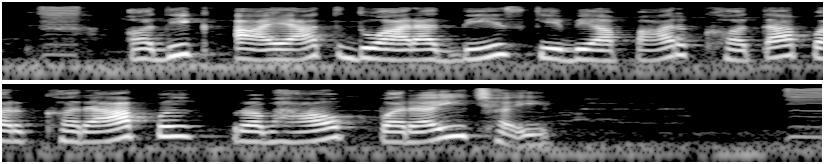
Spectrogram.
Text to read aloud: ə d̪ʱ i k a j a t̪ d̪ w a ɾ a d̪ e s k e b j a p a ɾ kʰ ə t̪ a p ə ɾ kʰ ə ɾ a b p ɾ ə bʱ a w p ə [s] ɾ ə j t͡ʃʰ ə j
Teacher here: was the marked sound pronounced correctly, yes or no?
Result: no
